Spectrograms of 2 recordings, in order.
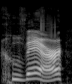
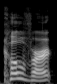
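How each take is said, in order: First: The word is not said like English 'covert'. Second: The word is said like English 'covert'. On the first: The speaker calls it right. "couvert, not covert" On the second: The speaker calls it wrong. "which is the way many people pronounce it"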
